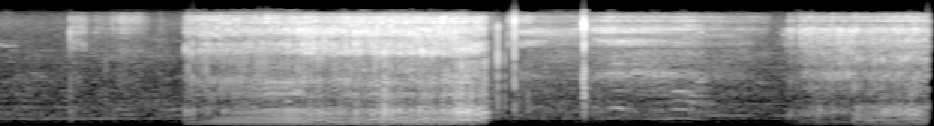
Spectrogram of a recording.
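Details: Sleeping dog snoring: a loud, harsh, rattling breath lasting about two seconds, a couple of snorts, then softer breathing.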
